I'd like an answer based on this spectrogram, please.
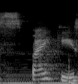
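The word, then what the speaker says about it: Spyki: s-p-y-k-i how do you how do you pronounce it spikey or that is spiky so that's uh short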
